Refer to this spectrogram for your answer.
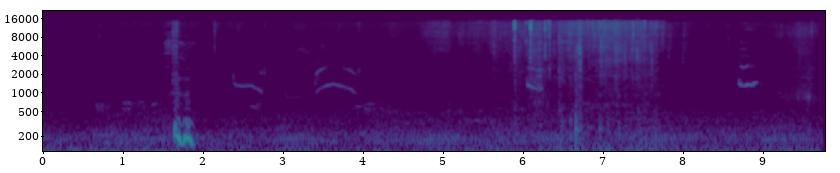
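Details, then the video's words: Baby stray kitten whimpering as it struggles to learn to walk. Short, arched, high mews sound a few times, spaced irregularly across the stretch, over a steady low rumble and a brief soft human voice. "걸음마 배우느라 낑낑대며 걷는 아깽이 새끼고양이"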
